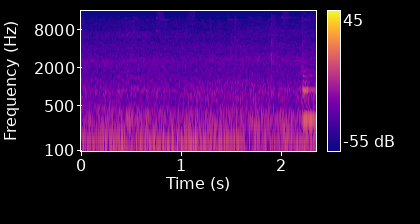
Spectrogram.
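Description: Toyota Land Cruiser Prado 150's petrol engine running at low speed as the SUV creeps forward down a driveway: a steady low hum.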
